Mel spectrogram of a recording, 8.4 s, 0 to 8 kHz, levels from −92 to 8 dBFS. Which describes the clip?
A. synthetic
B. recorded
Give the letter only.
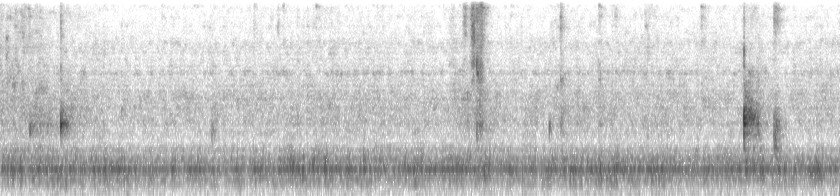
B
